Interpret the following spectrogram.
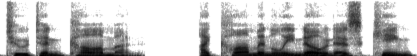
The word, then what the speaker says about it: Tutankhamun: i am tutan common egyptological pronunciation tutankhamun i commonly known as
